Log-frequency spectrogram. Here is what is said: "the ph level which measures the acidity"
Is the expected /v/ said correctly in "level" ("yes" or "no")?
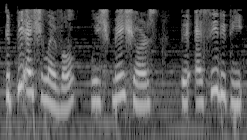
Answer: yes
